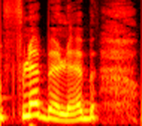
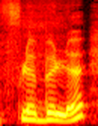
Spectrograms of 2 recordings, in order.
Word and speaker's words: FLBLB: Cette maison d'édition indépendante basée à Poitiers, qui publie des bandes dessinées et des romans photos, et dont le nom s'écrit FLBLB et se prononce donc Flubbelub ou Flubbele. C'est en gros le bruit que je vous ferais, Marie, si je vous faisais une grimace en vous tirant la langue.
